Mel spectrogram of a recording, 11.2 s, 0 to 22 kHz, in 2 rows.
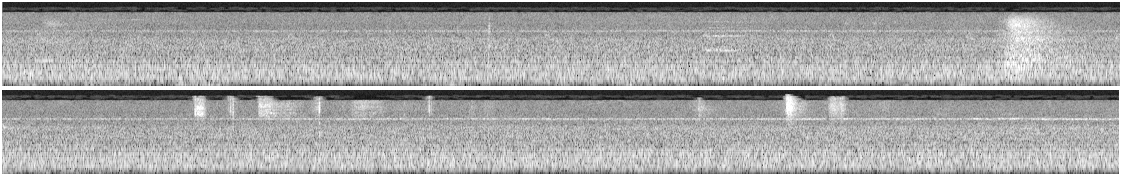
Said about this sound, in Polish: Pociąg SKM linii S1 ze stacji Otwock do stacji Warszawa Zachodnia wjedzie na tor 20 przy peronie 6.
